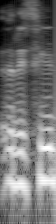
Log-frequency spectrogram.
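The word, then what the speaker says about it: receipt: यहां पे रिसीट बोलते हैं इसको। आर ई सी ई आई पी टी रिसीप्ट P silent होता है इसमें रिसीट इज़ द मनी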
